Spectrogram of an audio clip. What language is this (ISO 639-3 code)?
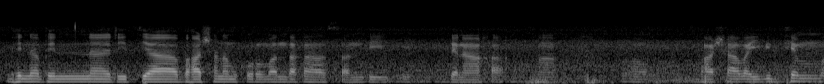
san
